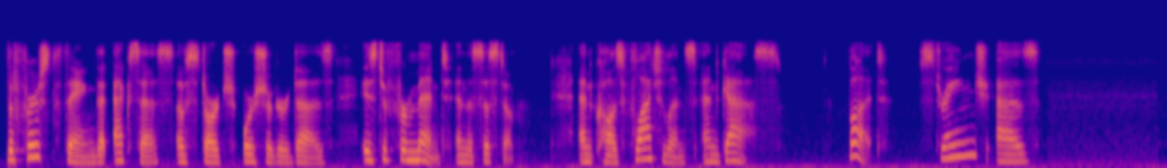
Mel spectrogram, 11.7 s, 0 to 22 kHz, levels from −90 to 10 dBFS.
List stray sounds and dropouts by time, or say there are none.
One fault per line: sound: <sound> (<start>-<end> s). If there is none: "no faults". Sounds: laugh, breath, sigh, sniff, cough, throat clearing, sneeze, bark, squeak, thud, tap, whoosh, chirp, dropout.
no faults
